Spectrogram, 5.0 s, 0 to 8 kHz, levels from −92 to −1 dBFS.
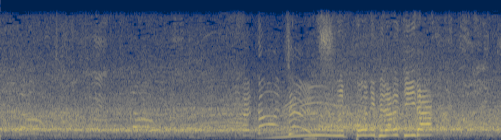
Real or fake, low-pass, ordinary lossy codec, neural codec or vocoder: real; 7.2 kHz; none; none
